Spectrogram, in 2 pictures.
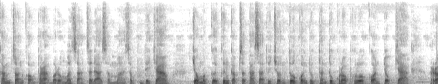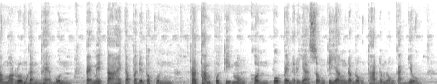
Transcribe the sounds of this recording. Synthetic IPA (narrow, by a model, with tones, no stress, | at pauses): kʰa˩˦msɔː˩˦nkʰɔː˩˦ŋpʰɾa˦˥bɔː˧ɾo˧mːa˦˥t̪̚sa̰ː˨˩t̪̚sa˧daː˧sa˨˦mːaː˧sa˧˦pʰu˦˥t̪̚ʰːi˧˩˦t͡ɕaː˥˩w | t͡ɕo˨˧ŋmaː˧kɤː˨˩t̪̚kʰɯ˥˩nka˨˩p̚sa˧t̪ʰːaː˨˧˦saː˨˩˦t̪ʰu˧˥t͡ɕʰo˧nt̪u˧˦ɐkʰo˧nt̪ʰu˦˥k̚t̪ʰa˥˩nt̪ʰu˦˥˩kʰɾɔː˥˩p̚kʰɾu˧ɐkɔː˨˩nt͡ɕo˨˩p̚t͡ɕaː˨˩k̚ | ɾa˧wmaː˧ɾu˥˩əmka˧npʰɛː˨˩˦bu˧npʰɛː˨˩meː˥˩t̪aː˧ɦa˥˩jka˨˩pʰːɾa˧de˨˩t̪̚pɾa˧kʰu˧n | pʰɾa˦˥t̪ʰa˧mpʰuː˦˥t̪ʰi˦˥mo˧ŋkʰo˧npʰuː˥˩pe˧n˧ɾa˧ja˦˥ʔso˨˩˦ŋt̪ʰiː˥˩ja˧ŋda˧mɾo˧ŋt̪ʰaː˥˩t̪̚da˧mɾo˧ŋkʰa˨˩˦njuː˨˩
